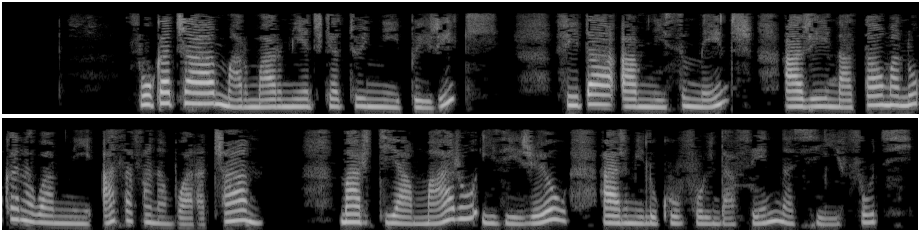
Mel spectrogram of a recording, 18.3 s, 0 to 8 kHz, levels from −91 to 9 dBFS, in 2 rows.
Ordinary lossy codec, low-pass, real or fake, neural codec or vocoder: MP3, 24 kbps; 7.2 kHz; real; none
